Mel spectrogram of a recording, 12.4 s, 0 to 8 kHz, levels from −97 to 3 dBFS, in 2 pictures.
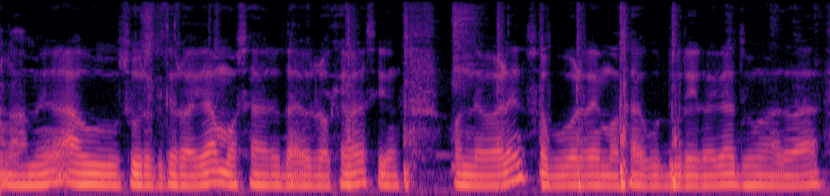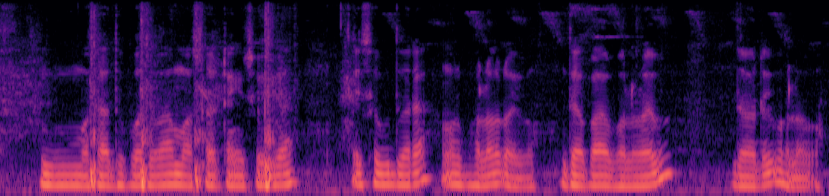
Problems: constant background noise, continuous background conversations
